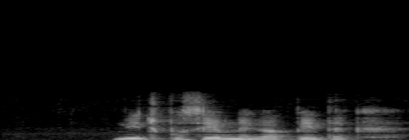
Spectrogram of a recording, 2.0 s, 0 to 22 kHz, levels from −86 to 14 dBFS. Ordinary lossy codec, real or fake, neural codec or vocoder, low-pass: none; real; none; none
